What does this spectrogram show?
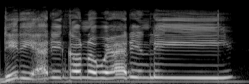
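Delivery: put-on high, pleading girly voice, last words stretched; mock a loyal girlfriend begging. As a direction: falsetto parody of a devoted girlfriend.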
